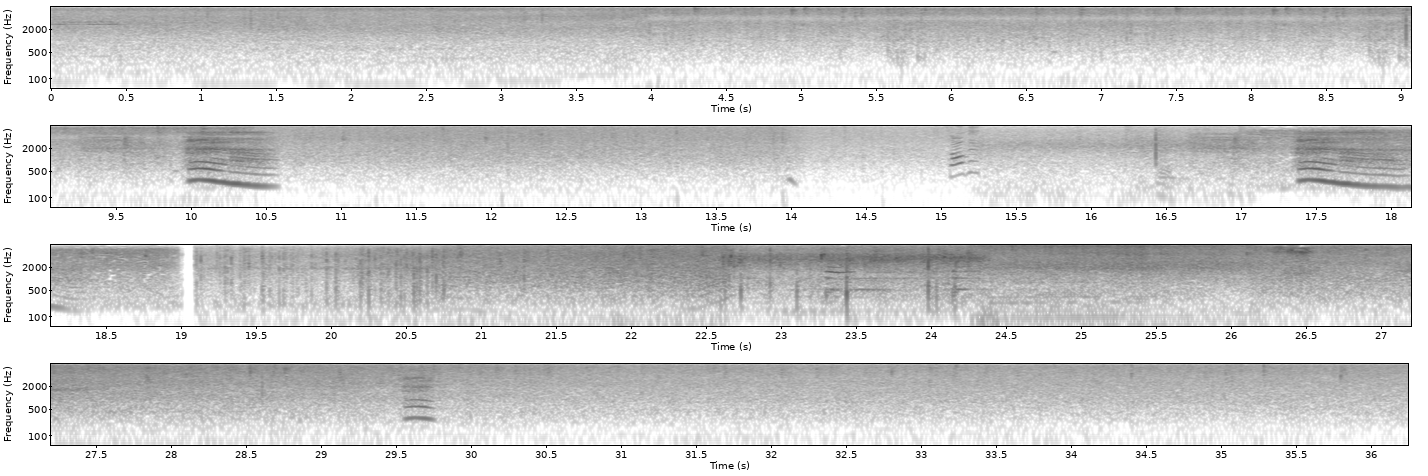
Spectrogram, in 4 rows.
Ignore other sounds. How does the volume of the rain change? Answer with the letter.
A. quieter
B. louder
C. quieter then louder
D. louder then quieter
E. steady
D.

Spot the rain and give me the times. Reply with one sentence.
The rain can be heard from 0.0 to 36.2 s.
